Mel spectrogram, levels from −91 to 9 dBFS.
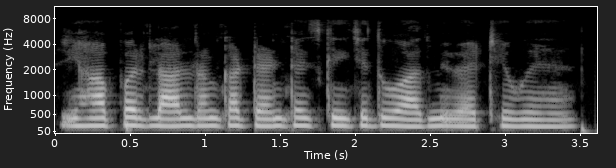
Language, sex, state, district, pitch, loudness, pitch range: Hindi, female, Uttar Pradesh, Lalitpur, 195 Hz, -16 LUFS, 185-200 Hz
